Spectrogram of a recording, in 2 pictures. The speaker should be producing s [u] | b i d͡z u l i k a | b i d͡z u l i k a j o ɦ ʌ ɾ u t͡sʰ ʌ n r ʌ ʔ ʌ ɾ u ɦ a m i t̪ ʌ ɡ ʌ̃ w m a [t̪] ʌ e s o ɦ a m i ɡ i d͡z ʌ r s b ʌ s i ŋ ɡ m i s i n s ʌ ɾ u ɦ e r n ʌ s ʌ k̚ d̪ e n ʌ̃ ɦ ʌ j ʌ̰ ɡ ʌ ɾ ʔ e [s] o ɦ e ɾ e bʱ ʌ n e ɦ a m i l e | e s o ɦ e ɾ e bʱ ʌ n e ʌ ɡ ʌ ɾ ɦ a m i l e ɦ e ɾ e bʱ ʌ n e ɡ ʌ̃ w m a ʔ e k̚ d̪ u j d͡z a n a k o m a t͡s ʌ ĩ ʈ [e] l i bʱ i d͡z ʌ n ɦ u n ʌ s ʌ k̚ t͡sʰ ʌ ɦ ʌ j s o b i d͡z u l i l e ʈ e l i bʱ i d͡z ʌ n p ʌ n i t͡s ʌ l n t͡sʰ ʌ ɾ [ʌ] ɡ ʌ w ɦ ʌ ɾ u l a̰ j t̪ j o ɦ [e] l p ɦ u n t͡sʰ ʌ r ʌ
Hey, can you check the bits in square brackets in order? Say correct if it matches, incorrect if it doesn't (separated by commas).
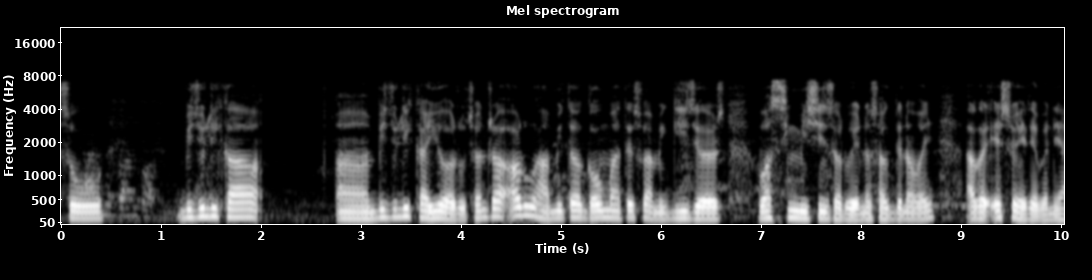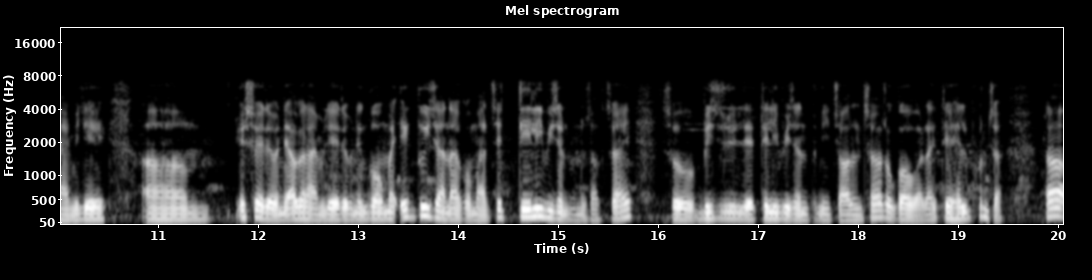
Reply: incorrect, correct, correct, correct, correct, correct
